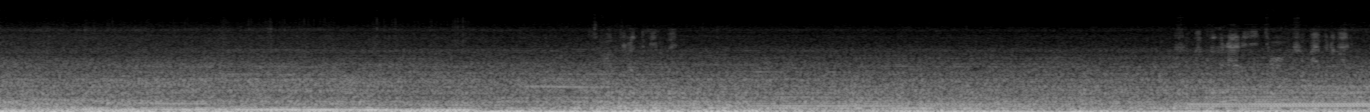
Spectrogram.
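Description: A car engine drones steadily at speed from inside the car.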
